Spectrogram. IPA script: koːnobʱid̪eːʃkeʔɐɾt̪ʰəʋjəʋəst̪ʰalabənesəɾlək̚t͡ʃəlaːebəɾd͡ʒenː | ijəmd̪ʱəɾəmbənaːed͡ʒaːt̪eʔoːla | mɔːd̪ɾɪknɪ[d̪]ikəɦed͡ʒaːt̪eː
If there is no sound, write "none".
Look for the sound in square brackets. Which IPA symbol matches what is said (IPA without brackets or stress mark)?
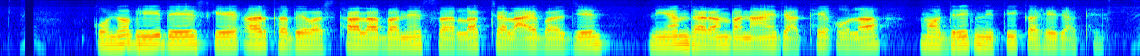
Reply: t̪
